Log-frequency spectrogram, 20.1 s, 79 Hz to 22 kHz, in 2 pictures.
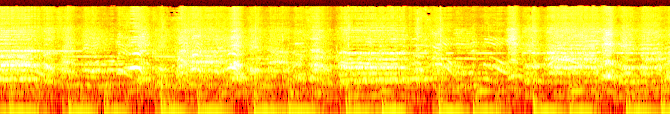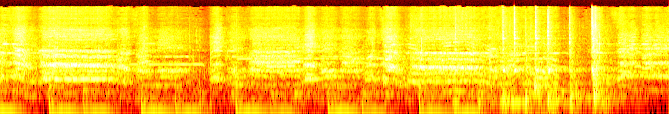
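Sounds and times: children singing in chorus: 0:00.0 - 0:06.6, 0:07.6 - 0:18.2, 0:19.2 - 0:20.0
hand-clapping: 0:06.2 - 0:06.5.

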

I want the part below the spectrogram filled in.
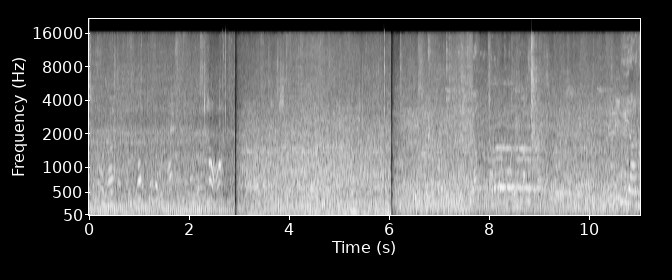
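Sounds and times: road traffic passing: 0:00.0 - 0:08.1
crowd chatter: 0:00.0 - 0:11.0.

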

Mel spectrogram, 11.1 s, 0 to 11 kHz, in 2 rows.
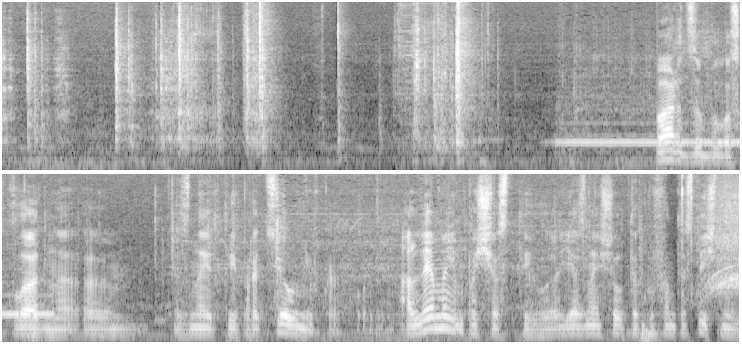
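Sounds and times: steady single-pitched tone: 0:04.0 - 0:07.5.

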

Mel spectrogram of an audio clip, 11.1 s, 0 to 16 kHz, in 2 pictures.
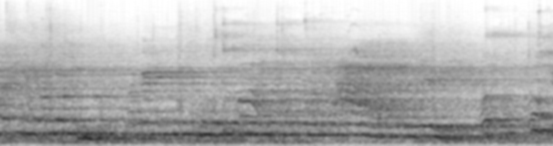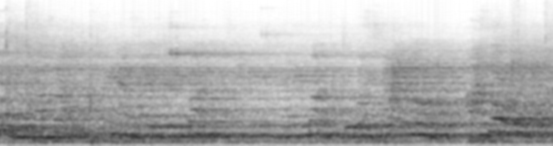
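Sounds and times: basketball bouncing on court floor: 0:00.0 - 0:03.4, 0:04.2 - 0:07.4.

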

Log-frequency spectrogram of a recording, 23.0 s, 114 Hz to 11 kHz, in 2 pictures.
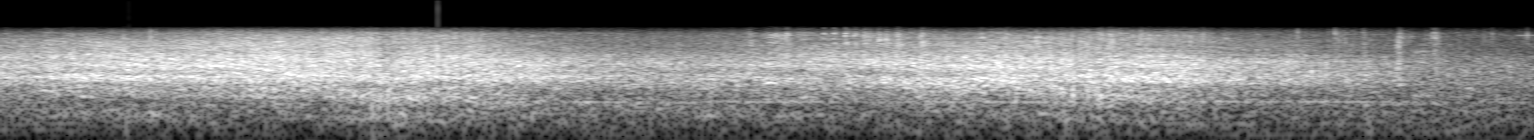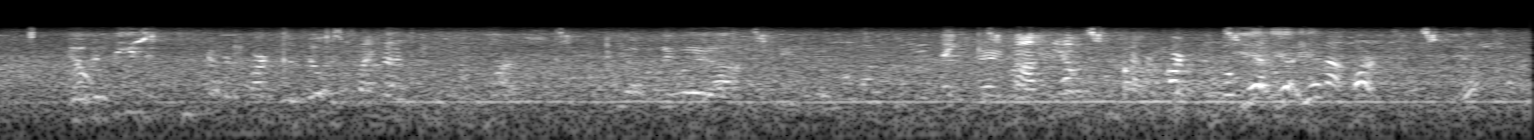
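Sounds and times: passing vehicles rushing: 0:00.0 - 0:23.0.

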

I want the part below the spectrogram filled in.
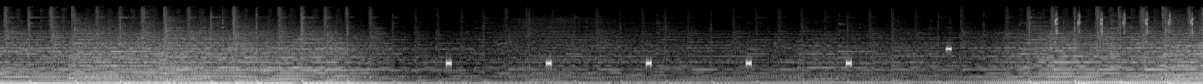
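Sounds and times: background music: 0:00.0 - 0:12.0
countdown timer beeps: 0:10.5 - 0:12.0.

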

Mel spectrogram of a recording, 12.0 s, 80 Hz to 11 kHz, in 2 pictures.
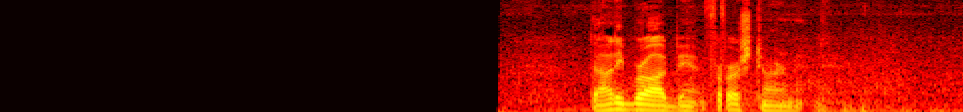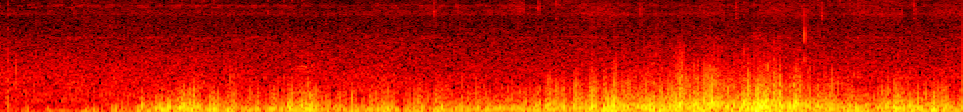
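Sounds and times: wind buffeting microphone: 0:06.3 - 0:12.0.

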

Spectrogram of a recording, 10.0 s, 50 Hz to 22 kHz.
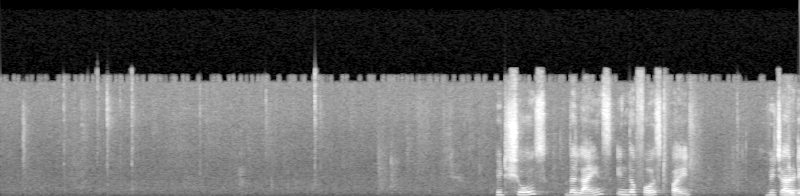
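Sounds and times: faint room hiss: 0:00.0 - 0:10.0
computer keyboard clicks: 0:00.3 - 0:01.8.

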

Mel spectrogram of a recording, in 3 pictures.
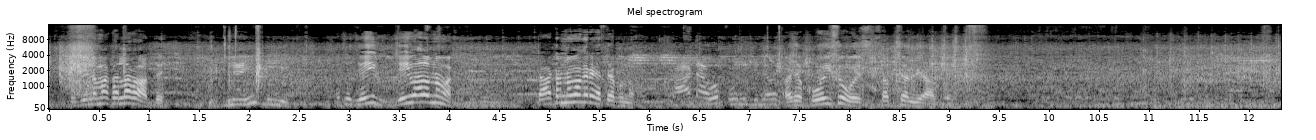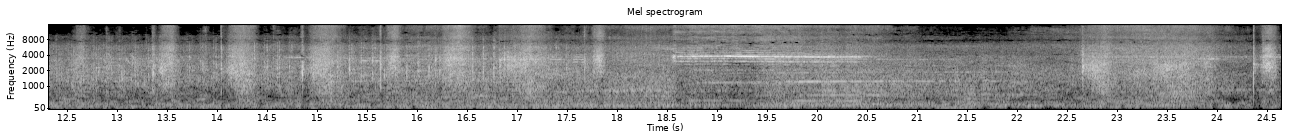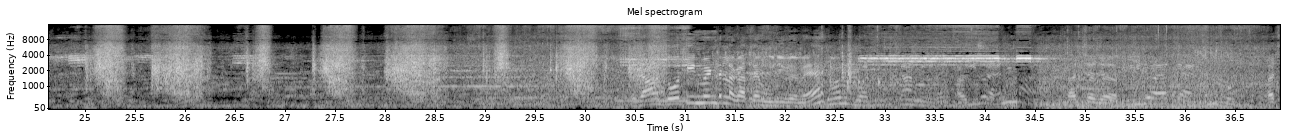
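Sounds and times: traffic noise: 0:00.0 - 0:36.9.

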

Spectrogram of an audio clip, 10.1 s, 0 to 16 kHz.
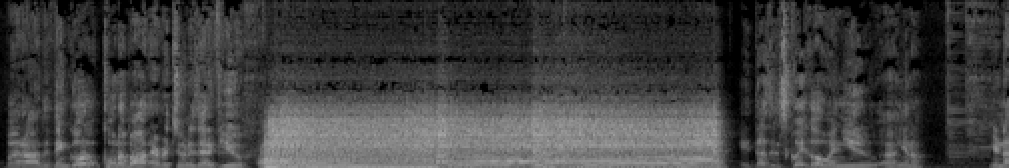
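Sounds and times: distorted electric guitar chords: 0:02.6 - 0:07.3.

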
